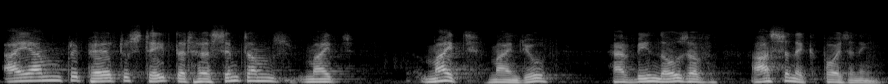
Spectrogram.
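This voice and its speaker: An actor playing a pompous, deliberate country doctor with formal, hesitant phrasing in a 1950s radio drama. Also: male voice, medium pitch. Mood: grave, portentous. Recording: dull old 1950s radio recording.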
